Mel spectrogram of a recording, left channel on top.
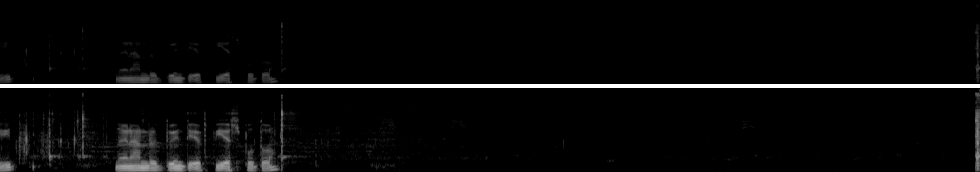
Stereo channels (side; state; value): left; quieter; 22.6 dB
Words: 920 fps po to.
